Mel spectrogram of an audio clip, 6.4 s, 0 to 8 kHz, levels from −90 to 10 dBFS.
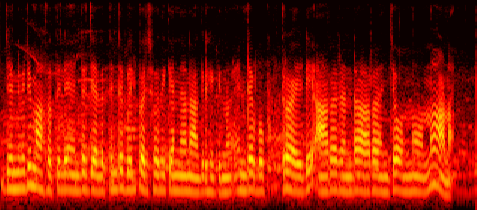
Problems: none marked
